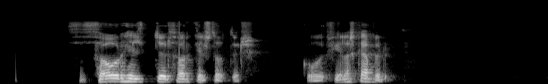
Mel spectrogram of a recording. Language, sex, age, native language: Icelandic, male, 50-59, Icelandic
